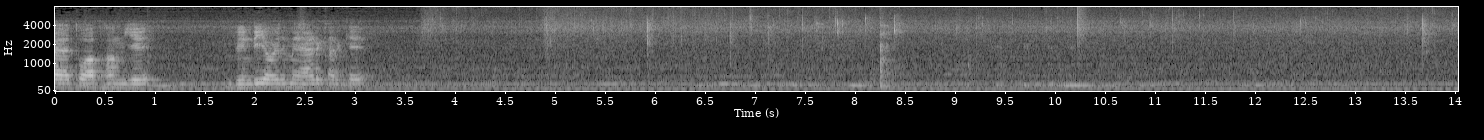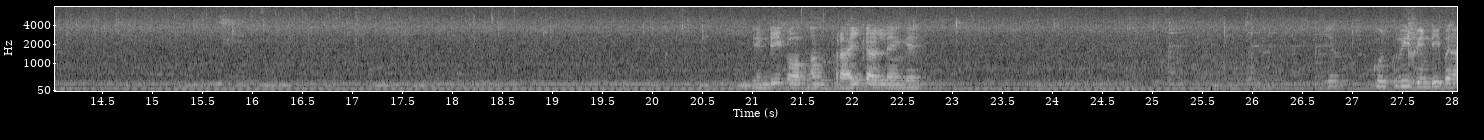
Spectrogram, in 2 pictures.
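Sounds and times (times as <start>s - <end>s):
food sizzling in hot oil: 3.6s - 28.0s.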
